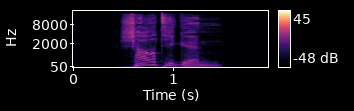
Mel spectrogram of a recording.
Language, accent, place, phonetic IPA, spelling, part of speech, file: German, Germany, Berlin, [ˈʃaʁtɪɡn̩], schartigen, adjective, De-schartigen.ogg
- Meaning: inflection of schartig: 1. strong genitive masculine/neuter singular 2. weak/mixed genitive/dative all-gender singular 3. strong/weak/mixed accusative masculine singular 4. strong dative plural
